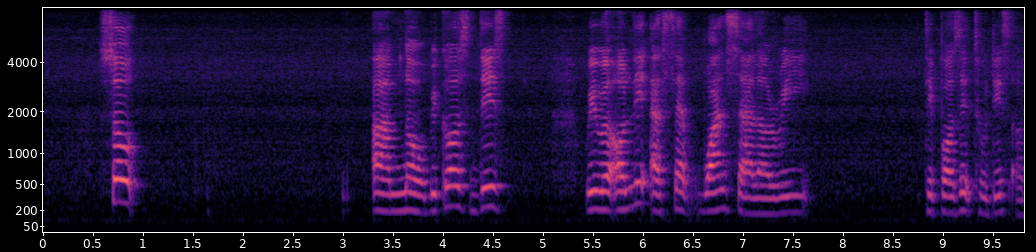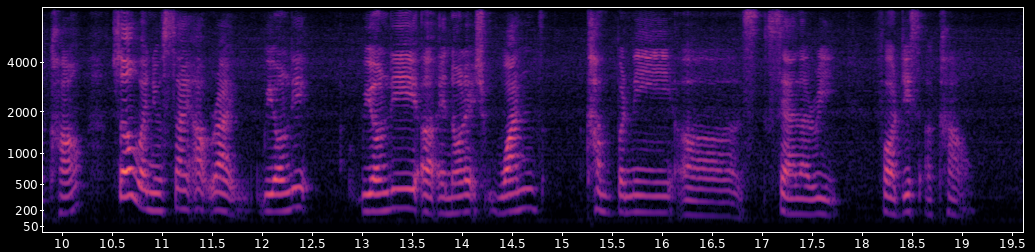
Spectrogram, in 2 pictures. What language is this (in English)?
English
